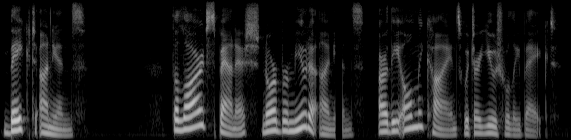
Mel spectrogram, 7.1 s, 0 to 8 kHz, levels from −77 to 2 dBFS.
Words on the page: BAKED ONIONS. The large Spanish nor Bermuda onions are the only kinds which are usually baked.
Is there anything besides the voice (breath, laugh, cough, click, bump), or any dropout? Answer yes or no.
yes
